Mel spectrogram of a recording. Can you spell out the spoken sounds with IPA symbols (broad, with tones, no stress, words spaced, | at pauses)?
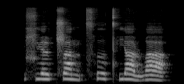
ɕɥɛ˦ʈ͡ʂa˥˨n t͡sʰɹ̩˥˨t̪ʰjä˥˨ɻwä˥˨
